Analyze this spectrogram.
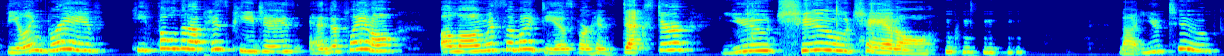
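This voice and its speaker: A teacher reads a storybook aloud to children in a high, animated voice, slowly and expressively, drawing out the reading. She pauses for asides and questions to her young listeners.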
